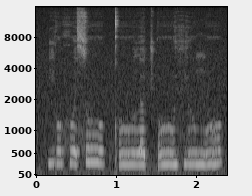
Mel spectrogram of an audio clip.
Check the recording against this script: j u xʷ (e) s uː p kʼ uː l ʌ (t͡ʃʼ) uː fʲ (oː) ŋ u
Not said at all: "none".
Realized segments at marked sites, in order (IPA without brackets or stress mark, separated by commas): e, t͡ʃʼ, uː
